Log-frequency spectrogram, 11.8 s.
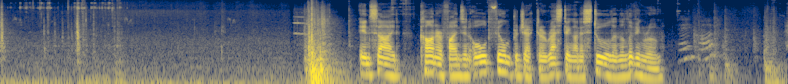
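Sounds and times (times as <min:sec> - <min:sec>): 
keys unlocking and opening front door: 0:00.0 - 0:02.0, 0:05.8 - 0:06.3
speech: 0:05.4 - 0:10.0.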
